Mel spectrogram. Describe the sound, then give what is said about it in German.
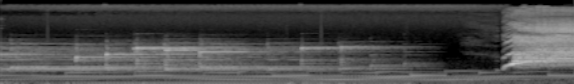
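After several seconds of eerie, sustained tonal notes, a loud, shrill, desperate scream suddenly bursts out through the darkness and continues to the end. “Der Schrei gellte durch die Dunkelheit. Laut, schrill und voller Verzweiflung.”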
